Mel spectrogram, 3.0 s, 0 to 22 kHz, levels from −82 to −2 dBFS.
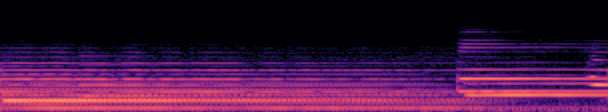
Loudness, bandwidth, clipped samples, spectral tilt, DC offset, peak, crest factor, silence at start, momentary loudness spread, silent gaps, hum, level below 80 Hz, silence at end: -28 LUFS; 8.2 kHz; under 0.1%; -8 dB/octave; under 0.1%; -16 dBFS; 12 dB; 0 s; 10 LU; none; none; -54 dBFS; 0 s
